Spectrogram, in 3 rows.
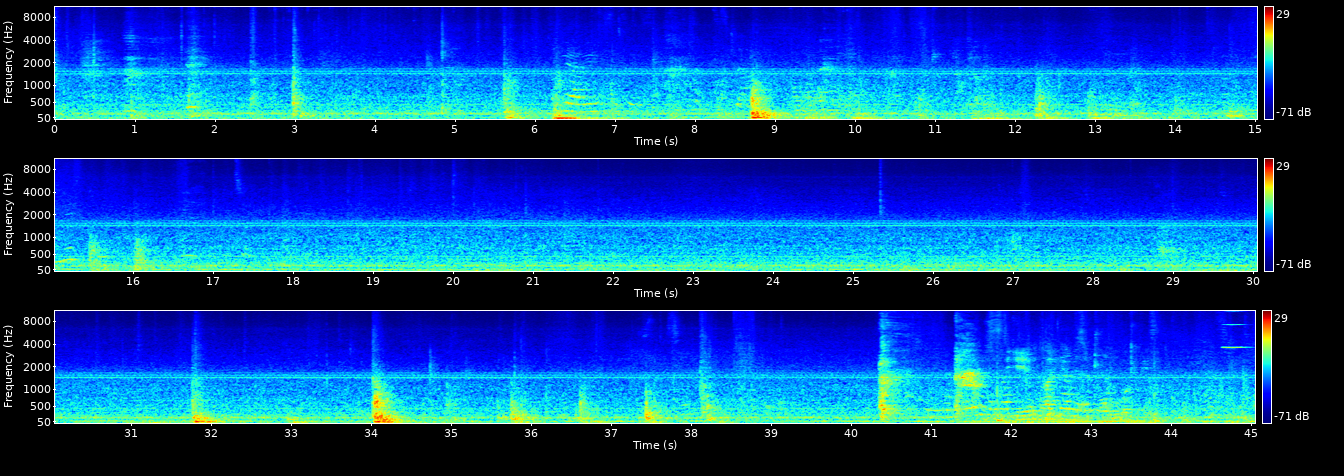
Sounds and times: hum from an e-plus mobile phone antenna station 15.4 - 40.3

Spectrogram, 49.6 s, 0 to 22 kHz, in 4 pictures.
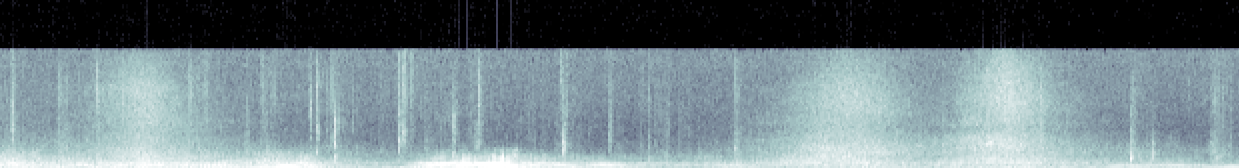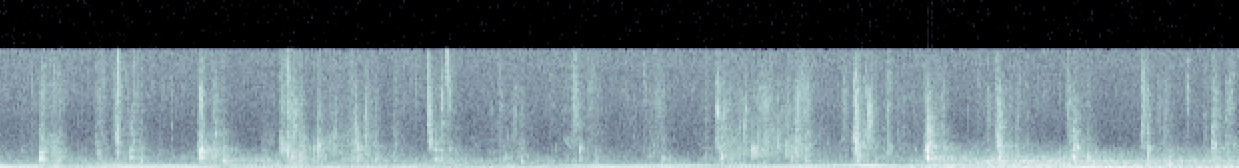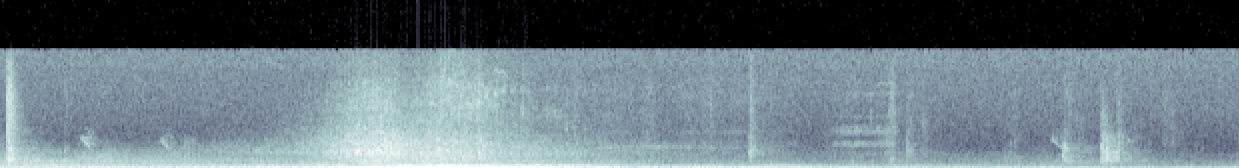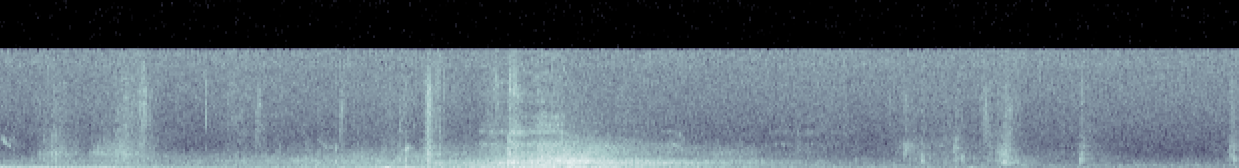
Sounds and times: freeway traffic noises 0.0 - 49.5

